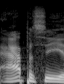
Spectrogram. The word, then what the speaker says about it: Appice: but Carmine says it's Appice. He just pronounces it Appice because he wanted to separate himself.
